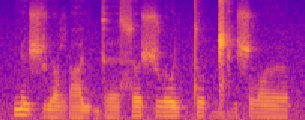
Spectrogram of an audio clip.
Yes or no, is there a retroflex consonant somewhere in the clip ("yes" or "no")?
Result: yes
